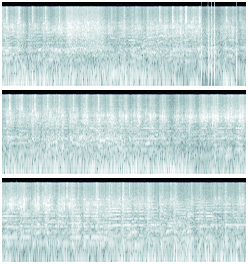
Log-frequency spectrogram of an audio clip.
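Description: Traditional folk dance music with a dense, rhythmic shaking of rattles, over the voices of a crowd.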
